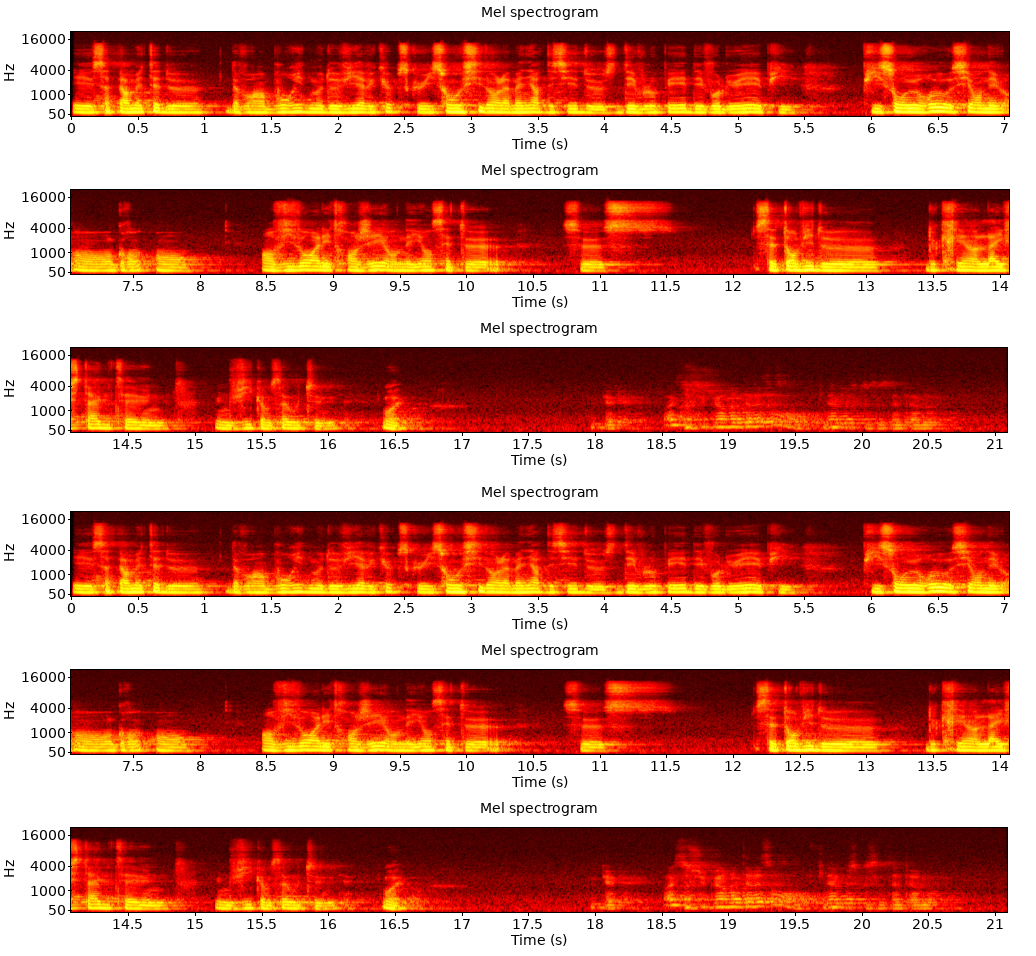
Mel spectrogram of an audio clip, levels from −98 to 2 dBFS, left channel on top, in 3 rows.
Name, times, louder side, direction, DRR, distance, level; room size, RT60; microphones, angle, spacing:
voice 1, 0.0-5.6 5.9-7.9 8.5-10.3 10.7-11.5 12.1-13.1 13.4-16.1 16.4-16.6, left 1 dB, 15° left, 12 dB, 1.1 m, -21 dB
voice 2, 15.6-16.0 18.0-18.2 18.5-20.5, right 1 dB, 65° right, 2 dB, 7.5 m, -36 dB
29.0 x 24.5 x 5.8 m, 0.92 s
head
